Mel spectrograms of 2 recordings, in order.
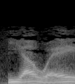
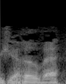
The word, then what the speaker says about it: Yahweh: all four letters capitalized, I know that in the Hebrew that we should pronounce that either Yahweh or Jehovah. It is not Lord.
